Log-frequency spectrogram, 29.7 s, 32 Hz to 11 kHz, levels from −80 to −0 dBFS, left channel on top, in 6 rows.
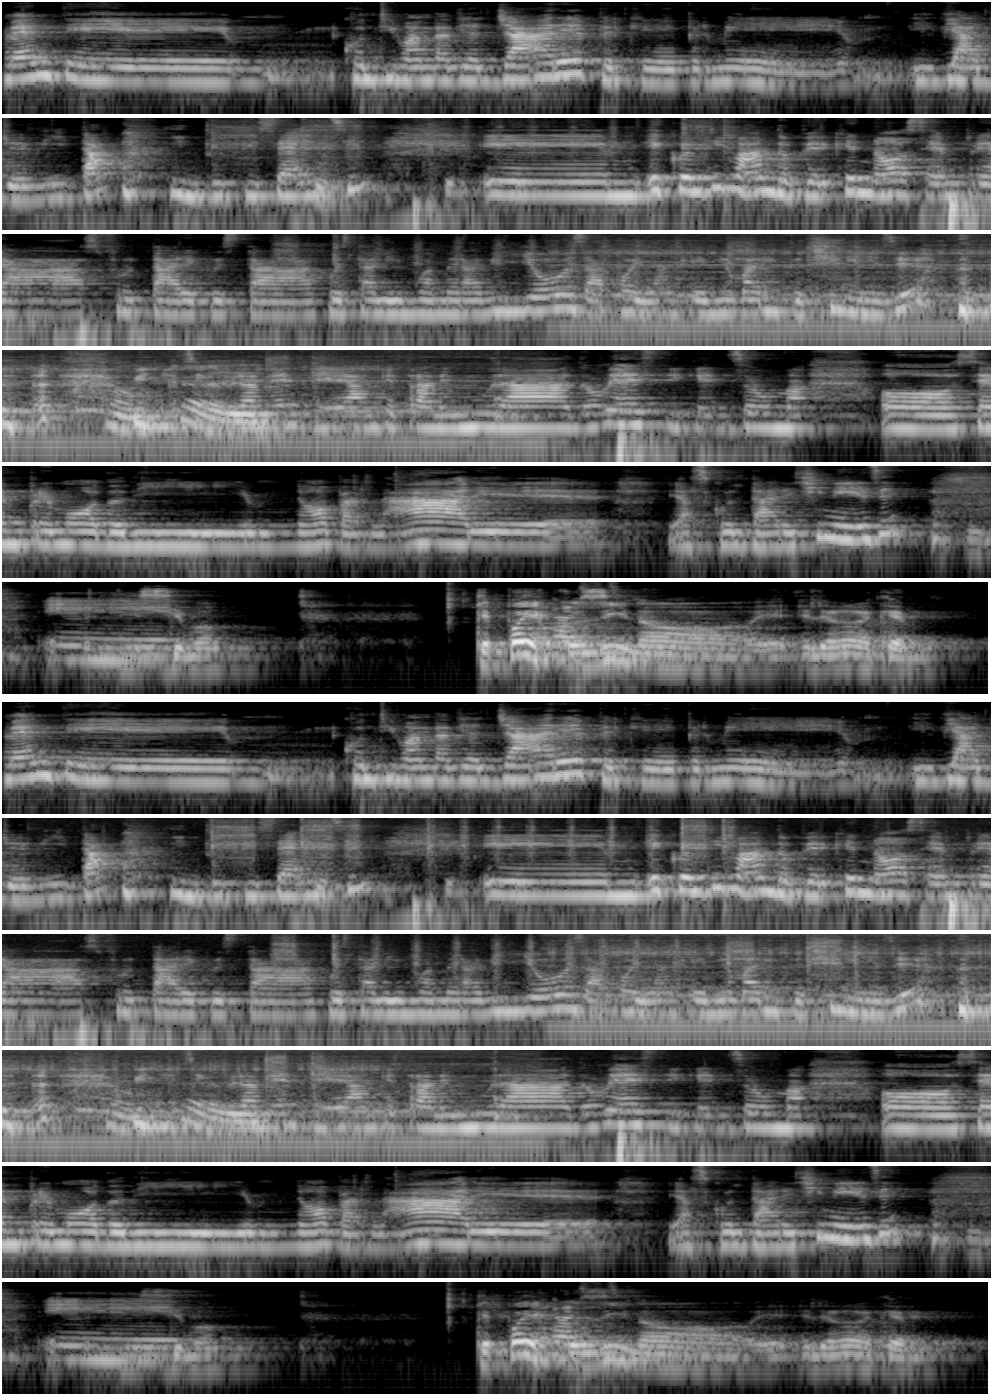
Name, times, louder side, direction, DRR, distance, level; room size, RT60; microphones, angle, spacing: voice 1, 0.0-25.6 27.5-27.6, left 1 dB, 5° left, 0.4 m, -26 dB
Camera, 5.1-18.7, right 4 dB, 40° right, 0.8 m, -39 dB
voice 2, 6.4-6.7 7.2-7.3 15.3-16.3 24.6-24.7 25.1-26.3 27.1-29.5, left 4 dB, 55° left, 0.5 m, -25 dB
sound 1, 12.6-17.5, right 1 dB, 70° right, 3.2 m, -35 dB
13.5 x 13.0 x 6.5 m
head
